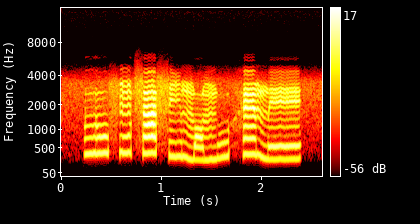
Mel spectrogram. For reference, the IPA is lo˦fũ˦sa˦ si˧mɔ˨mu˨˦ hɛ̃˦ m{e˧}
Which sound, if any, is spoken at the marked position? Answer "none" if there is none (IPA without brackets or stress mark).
e˧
